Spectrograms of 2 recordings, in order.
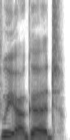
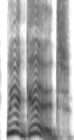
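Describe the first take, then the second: First: Said in the usual way. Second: "We are good" repeated high and bright; high happy echo. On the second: Real, not acted. Streamer reassuring chat, repeating "We are good" high and gleeful.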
